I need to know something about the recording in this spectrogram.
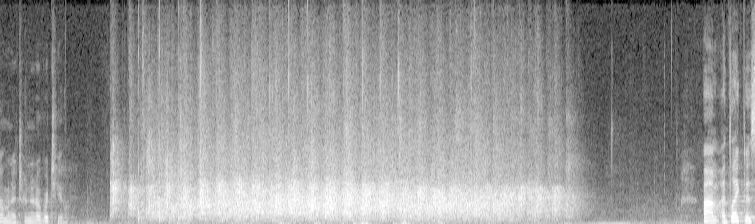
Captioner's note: applause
